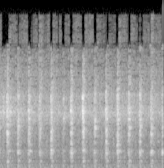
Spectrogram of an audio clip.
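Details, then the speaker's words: Two-stroke scooter after a rev: fast, even popping that stays above normal idle and only slowly creeps back down; it idles high for a while after revving. "It seems like it's creeping its way back down now. Yeah, see, it just creeped back down."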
